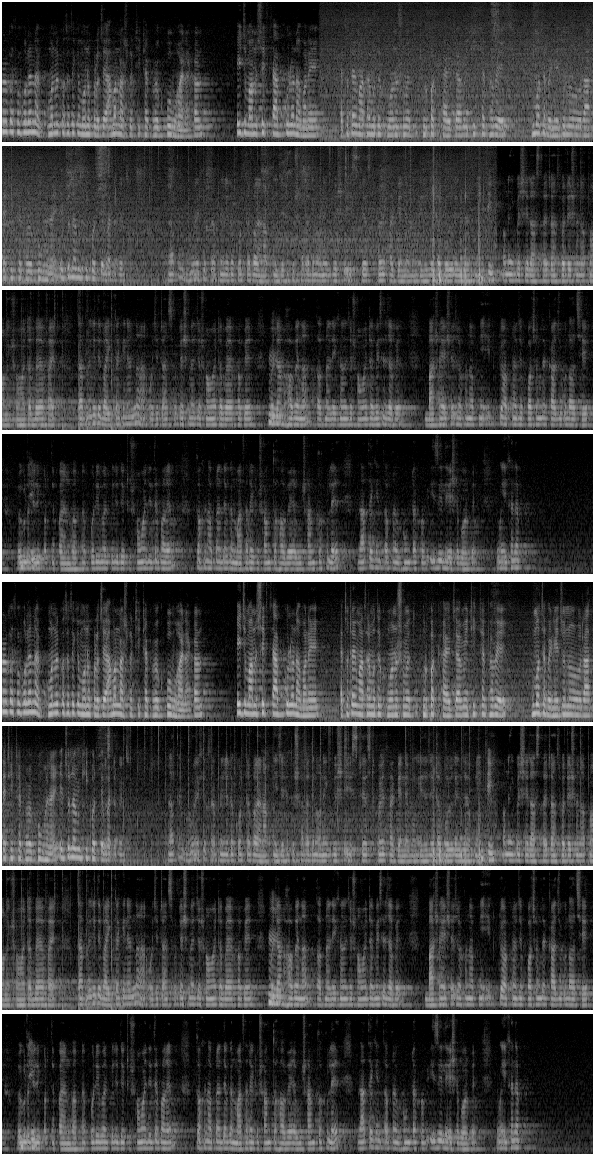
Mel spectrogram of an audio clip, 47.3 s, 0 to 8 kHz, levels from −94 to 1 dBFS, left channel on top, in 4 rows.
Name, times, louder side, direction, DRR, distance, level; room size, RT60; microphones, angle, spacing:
voice 1, 0.0-4.0 4.7-6.3 6.8-10.1 10.6-14.0 21.5-21.7 29.0-29.2 36.0-36.2, right 3 dB, 65° right, 12 dB, 0.9 m, -32 dB
sound 1, 6.3-21.7, left 3 dB, 50° left, 0.8 m, -46 dB
voice 2, 13.8-14.3 15.1-21.5 21.8-35.4 35.8-45.8, right 1 dB, 20° right, 9 dB, 1.5 m, -39 dB
sound 2, 14.2-18.8 19.9-21.6 23.1-25.9, right 2 dB, 40° right, 1.7 m, -52 dB
sound 3, 17.1-27.9, right 1 dB, 10° left, 1.9 m, -55 dB
28.0 x 24.0 x 6.9 m, 1.3 s
head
